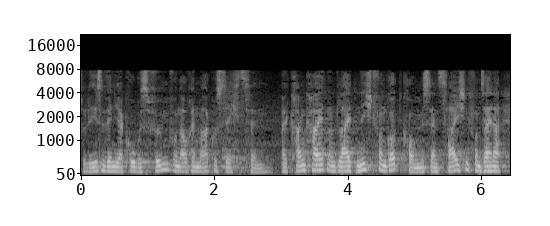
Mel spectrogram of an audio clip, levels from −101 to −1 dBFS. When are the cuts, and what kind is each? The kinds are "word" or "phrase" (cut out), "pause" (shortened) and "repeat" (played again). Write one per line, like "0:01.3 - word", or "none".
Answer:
0:02.9 - pause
